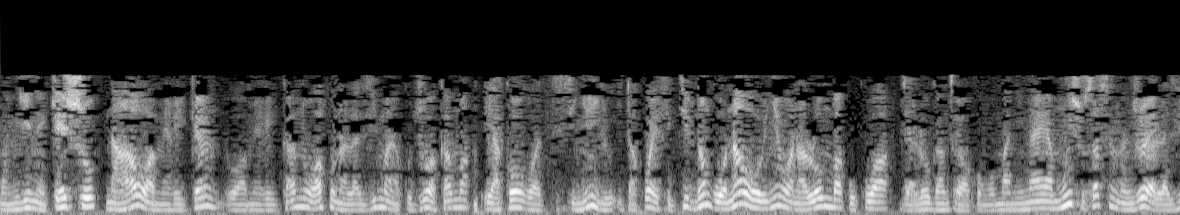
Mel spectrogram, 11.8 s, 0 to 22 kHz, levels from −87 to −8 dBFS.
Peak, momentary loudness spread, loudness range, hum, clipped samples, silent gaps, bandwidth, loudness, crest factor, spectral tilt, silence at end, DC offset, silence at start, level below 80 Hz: 0 dBFS; 9 LU; 3 LU; none; under 0.1%; none; 5.4 kHz; -19 LUFS; 18 dB; -7.5 dB/octave; 0 s; under 0.1%; 0 s; -44 dBFS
